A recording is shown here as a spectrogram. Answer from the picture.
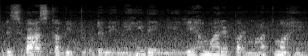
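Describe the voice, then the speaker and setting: The intonation stays fairly even throughout. Noticeable background noise sits underneath. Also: woman. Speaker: devotional channel host. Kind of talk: devotional address to followers.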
